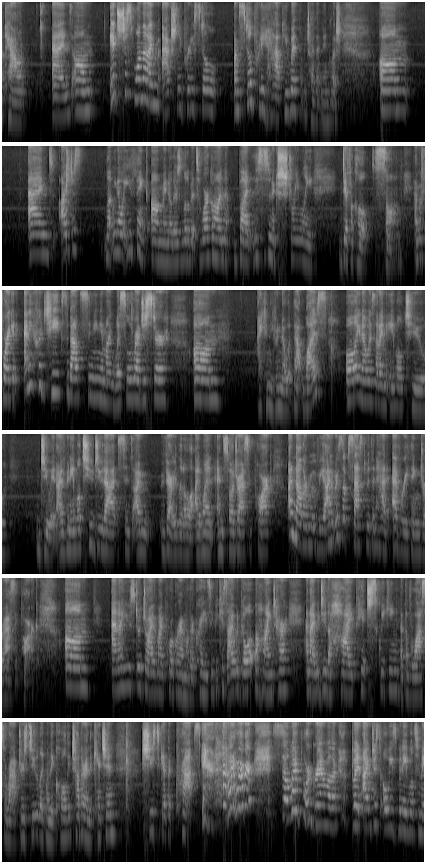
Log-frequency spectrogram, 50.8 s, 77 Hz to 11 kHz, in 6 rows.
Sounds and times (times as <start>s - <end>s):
Speech: 0.0s - 6.8s, 7.6s - 8.2s, 9.0s - 21.4s, 22.0s - 50.7s.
